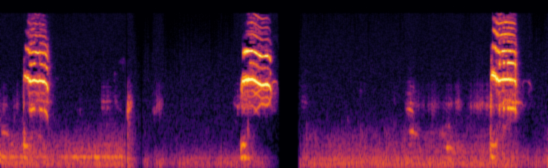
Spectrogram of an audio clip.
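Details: Brown-cheeked rail giving short, shrill, rasping squeals, three in the clip at intervals of about three seconds, with a faint continuous low hum between them.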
